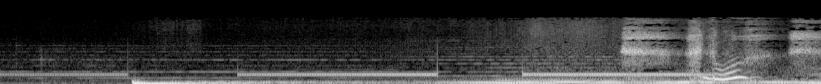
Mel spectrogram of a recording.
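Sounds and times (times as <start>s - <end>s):
phone call ringing tone with no answer: 0.0s - 1.3s, 2.4s - 4.4s, 5.2s - 7.4s
low rumbling background: 1.3s - 8.2s.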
